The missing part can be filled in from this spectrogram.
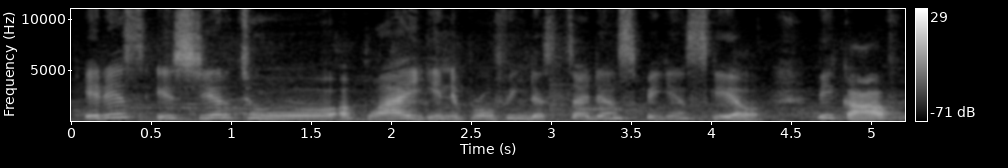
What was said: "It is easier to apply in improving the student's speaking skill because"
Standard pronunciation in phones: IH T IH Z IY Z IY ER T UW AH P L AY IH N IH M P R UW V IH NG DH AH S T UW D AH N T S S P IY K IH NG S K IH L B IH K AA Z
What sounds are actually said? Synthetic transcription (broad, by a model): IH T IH S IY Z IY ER T UW AH P L AY IH N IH P R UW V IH NG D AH S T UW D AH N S S P IY K IH NG S K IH L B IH K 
